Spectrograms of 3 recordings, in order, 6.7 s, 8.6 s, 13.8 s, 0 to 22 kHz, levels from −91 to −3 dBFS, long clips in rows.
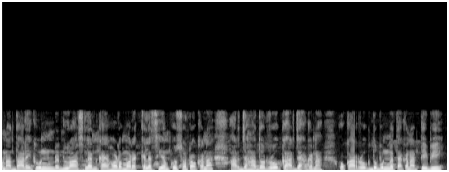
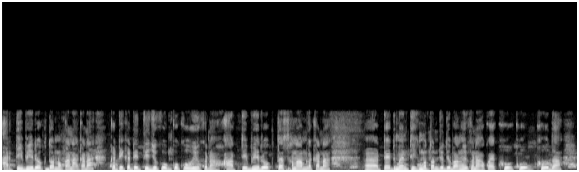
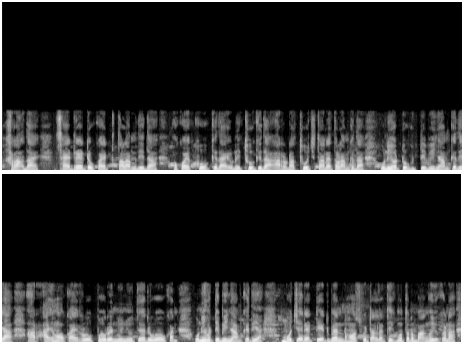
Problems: background sounds at intervals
